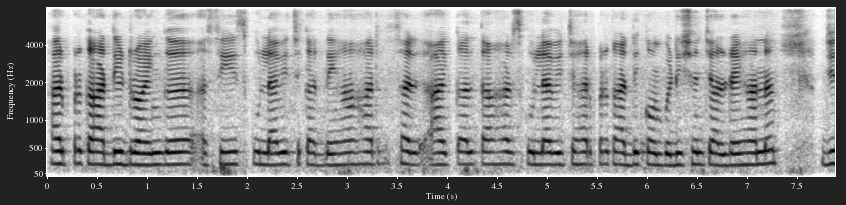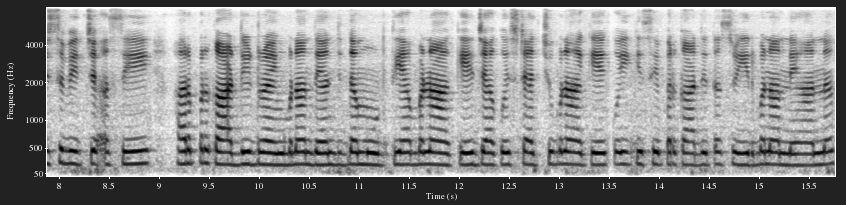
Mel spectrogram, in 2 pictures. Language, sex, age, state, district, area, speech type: Punjabi, female, 18-30, Punjab, Pathankot, urban, spontaneous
